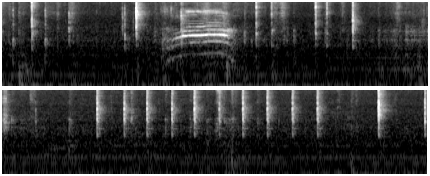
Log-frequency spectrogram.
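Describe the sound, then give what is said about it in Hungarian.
A pet cat, after its owner's water, gives one drawn-out meow near the start, its pitch arching up and back down, while computer keyboard typing clicks patter steadily throughout. “Hihetetlen gyerekek a macska, tehát hogy továbbra is az én vizemre pályázik, és most végre elterült itt mellettem”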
